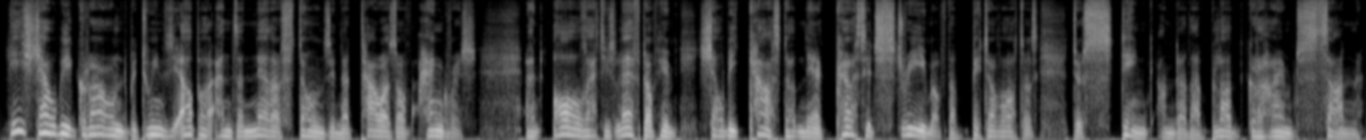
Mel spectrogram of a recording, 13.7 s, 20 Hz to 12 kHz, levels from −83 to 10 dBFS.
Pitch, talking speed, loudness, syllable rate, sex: 130 Hz, 180 wpm, -20 LUFS, 4.4 syllables/s, male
